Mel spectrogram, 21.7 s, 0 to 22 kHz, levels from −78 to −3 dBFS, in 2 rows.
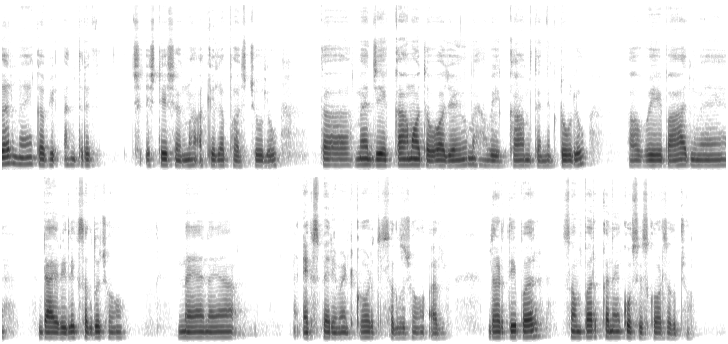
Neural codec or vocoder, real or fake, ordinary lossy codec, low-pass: vocoder, 44.1 kHz, 128 mel bands every 512 samples, BigVGAN v2; fake; none; none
